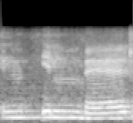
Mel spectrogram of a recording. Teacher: The fact that you've got the bilabial feature that gets anticipated on, right? So the n acquires the bilabial feature. It's still a nasal, but you actually end up producing a m sound instead of a n sound. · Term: place assimilation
